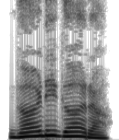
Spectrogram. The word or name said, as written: ಕಾಡೀಖಾರ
